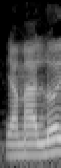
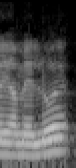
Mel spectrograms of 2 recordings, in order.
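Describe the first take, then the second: First: یملوه said jæmælːoe, with a on the middle syllable; یملوه with an open a after the m; fatha reading. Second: یملوه said jæmelːoe, with e on the middle syllable; یملوه with a short e after the m; kasra reading. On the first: Teacher sounds out the first reading for the class, open a. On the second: Teacher sounds out the second reading for the class, short e. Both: Shown as a demonstration. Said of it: "دیدین رفقا؟ لغتو".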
